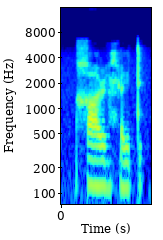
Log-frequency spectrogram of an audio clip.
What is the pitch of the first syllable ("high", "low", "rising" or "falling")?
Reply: low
